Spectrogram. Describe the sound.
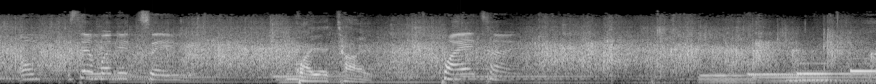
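A steady wash of audience applause, dense and fairly loud, continues throughout while a man speaks over it.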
